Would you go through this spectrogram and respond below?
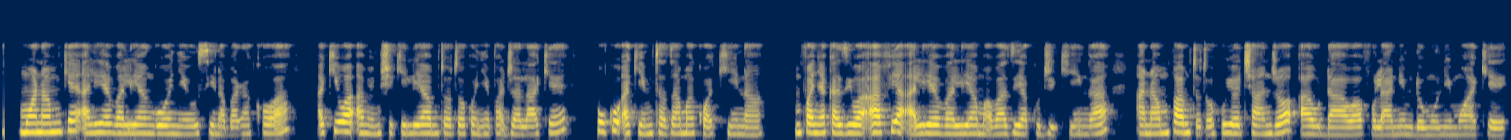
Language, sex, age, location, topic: Swahili, female, 25-35, Kisumu, health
